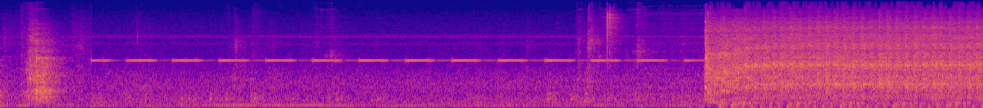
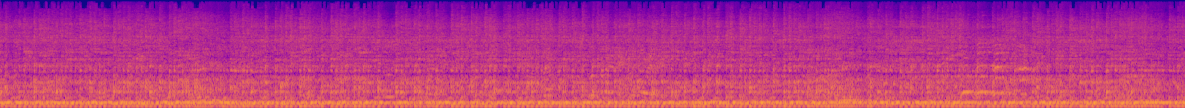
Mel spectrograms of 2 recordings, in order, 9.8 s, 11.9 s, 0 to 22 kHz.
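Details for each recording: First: 1988 MK3 Supra with swapped 1JZ-GTE VVTi, start attempt with fuel pump jumped: starter churns in slow even pulses with a high whine for several seconds, no catch, then a roar as it tries to fire. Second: 1988 Toyota Supra (MK3) with swapped 1JZ-GTE VVTi six-cylinder, first start after a fuel pump issue was fixed: fires and settles into a steady, even idle with a smooth low hum, no misses or knocks; normal running.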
